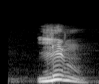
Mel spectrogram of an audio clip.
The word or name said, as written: lim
